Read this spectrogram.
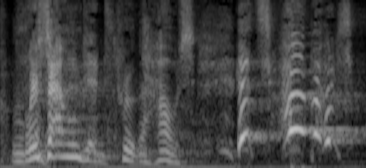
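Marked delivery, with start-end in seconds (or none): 1.8-2.6 very high, loud scream of joy. Acted. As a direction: shriek the name in wild hope. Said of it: "she screamed".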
